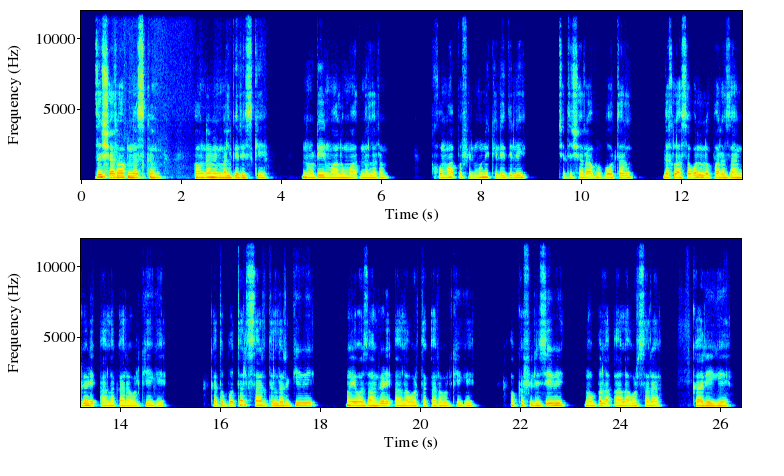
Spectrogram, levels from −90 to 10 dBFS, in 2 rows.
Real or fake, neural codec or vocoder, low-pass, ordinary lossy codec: real; none; none; none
